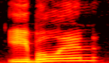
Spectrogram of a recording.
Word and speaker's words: Ibelin: Evelyn. It's spelled Ibelin.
